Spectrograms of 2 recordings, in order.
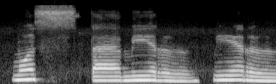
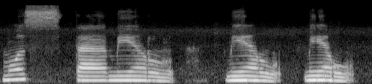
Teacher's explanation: rnya jangan ke gusi belakang, ke gusi depan.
